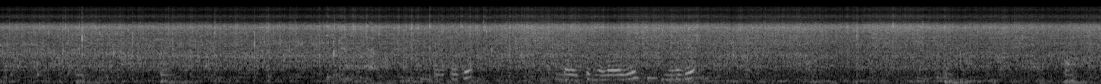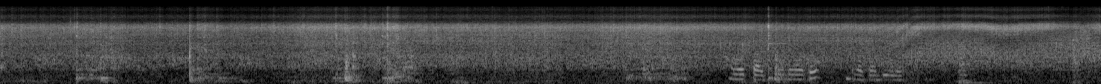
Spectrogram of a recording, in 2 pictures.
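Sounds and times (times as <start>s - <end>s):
vegetables sizzling in a frying pan: 0.0s - 22.0s
spatula scraping a pan: 3.2s - 4.3s, 9.1s - 15.9s, 17.0s - 19.1s.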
